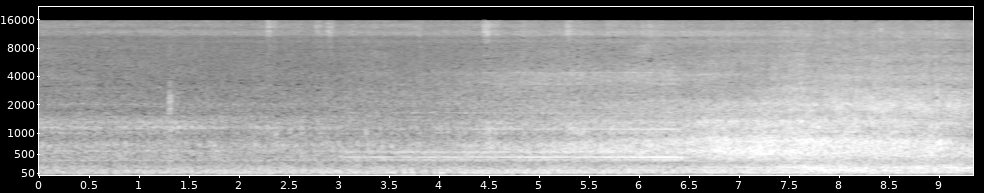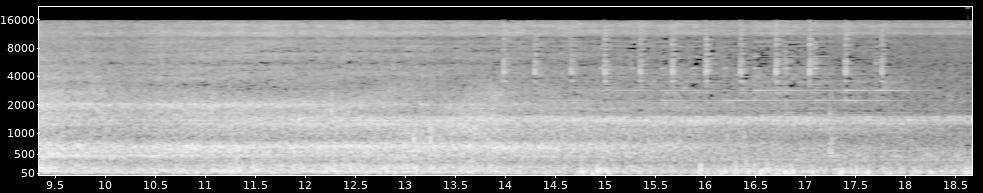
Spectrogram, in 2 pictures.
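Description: DART electric light rail train passing, growing louder to a peak about eight seconds in and then fading.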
